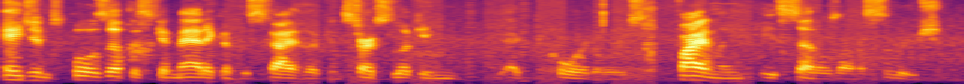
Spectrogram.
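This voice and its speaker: A man's voice: medium pitch, brisk, pushed and bright, low-quality recording. A man serving as narrator, reading screenplay stage directions at a table read.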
